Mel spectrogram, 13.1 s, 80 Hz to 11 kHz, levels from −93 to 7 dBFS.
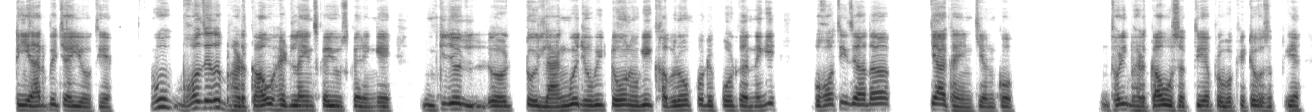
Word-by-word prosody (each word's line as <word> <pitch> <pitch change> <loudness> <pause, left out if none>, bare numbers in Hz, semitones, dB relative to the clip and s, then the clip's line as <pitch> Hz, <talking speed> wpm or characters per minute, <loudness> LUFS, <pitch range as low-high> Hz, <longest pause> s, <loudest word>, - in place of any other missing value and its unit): TRP 140 +1 +2
चाहिए 130 -3 +1
होती 115 0 -5
है। 115 - -3 0.4
वो 230 +2 +2
बहुत 200 -8 -2
ज़्यादा 205 +1 +3
भड़काऊ 135 +4 +3
हेडलाइंस 135 -2 +1
का 140 - +2
यूज़ 130 -2 +3
करेंगे। 120 0 0 0.4
उनकी 285 +3 -2
जो 340 0 +5
लो 250 - +1 0.2
टो 145 - +2
लैंग्वेज 130 +5 +3
होगी 140 +1 +3
टोन 145 0 +4
होगी 140 +2 +3
खबरों 135 +3 +1
को 150 +2 -4
रिपोर्ट 135 0 -1
करने 125 0 0
की 170 - -3 0.4
बहुत 145 +4 -2
ही 180 - -2
ज़्यादा 155 -1 +2 0.5
क्या 160 -2 +4
कहें 120 -5 -3
कि 120 - -3
उनको, 115 0 -2 1.0
थोड़ी 160 +1 +2
भड़काऊ 135 +1 +2
हो 140 - +5
सकती 135 - -2
है, 135 - +1
प्रोवोकेटिव 130 +2 -1
हो - - -1
सकती 120 +2 -6
है। 130 - -1
135 Hz, 185 wpm, -15 LUFS, 125-150 Hz, 1.0 s, जो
